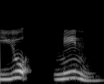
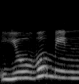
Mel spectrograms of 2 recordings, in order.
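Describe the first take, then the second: First: A clear glottal stop breaks the word. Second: A w glide replaces the glottal stop. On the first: The speaker calls it right. "നന്നായി മുറിച്ചുച്ചരിക്കുക" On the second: The speaker calls it wrong. "ആരും പറയാൻ പാടില്ല"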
